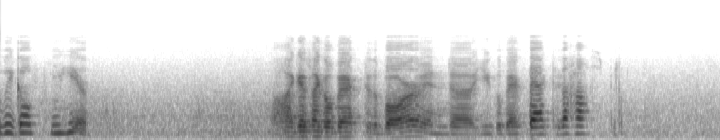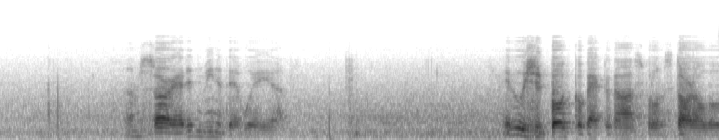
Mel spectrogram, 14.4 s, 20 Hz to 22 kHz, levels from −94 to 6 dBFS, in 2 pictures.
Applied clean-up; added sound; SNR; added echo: none; none; none; none.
